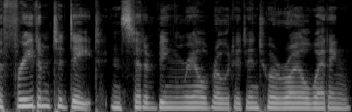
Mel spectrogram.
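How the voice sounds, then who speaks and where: With a dark, mellow tone and fairly low pitch, a woman speaks fairly slowly in fairly even intonation, the sound dry and close with no echo. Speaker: voice actor. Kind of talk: short story reading.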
